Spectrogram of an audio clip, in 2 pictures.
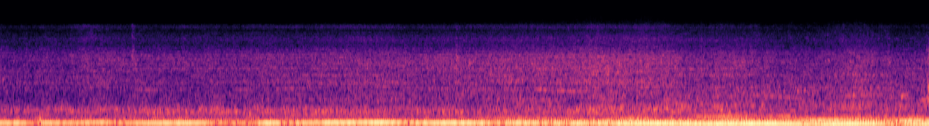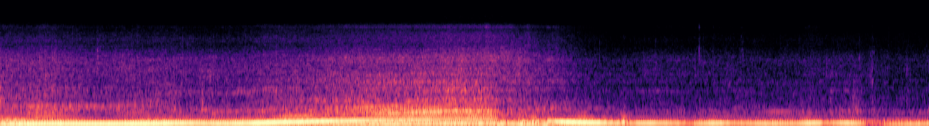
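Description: Four-wheel-drive's engine running under load: it holds a steady pitch, dips a little, then revs up over about a second and a half and falls off abruptly about ten seconds in, settling back to a quieter, lower run.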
